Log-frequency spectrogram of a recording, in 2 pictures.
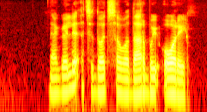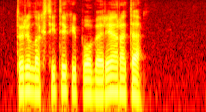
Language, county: Lithuanian, Klaipėda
